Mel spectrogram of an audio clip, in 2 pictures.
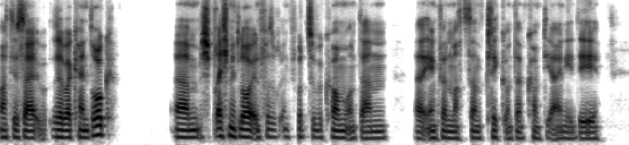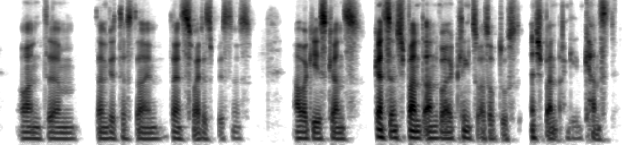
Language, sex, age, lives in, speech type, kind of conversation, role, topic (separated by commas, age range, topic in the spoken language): German, male, 35-39, Germany, conversation, advice, advisor, Warum habe ich keine Ideen, obwohl ich Zeit dafür habe?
